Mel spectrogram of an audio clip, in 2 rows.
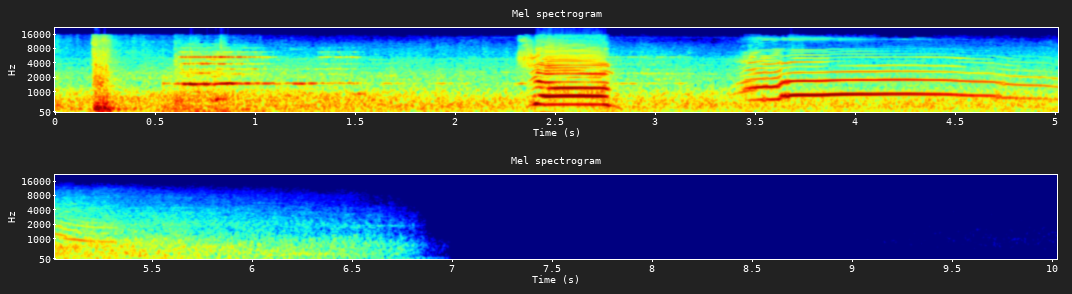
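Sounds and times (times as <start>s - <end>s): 
steel train wheels screeching against the rails: 0.0s - 6.8s
rumble of moving train cars: 0.0s - 7.0s.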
